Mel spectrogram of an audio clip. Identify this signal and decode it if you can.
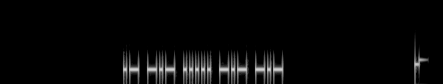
Morse code, heard as a keyed tone, about 40 wpm, 700 Hz. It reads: AK5KK
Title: USA Call Signs Repeated 2x 40wpm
